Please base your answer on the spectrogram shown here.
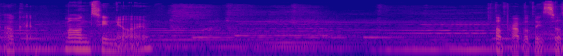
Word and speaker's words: Monsignor: French, Italian, GN, Portuguese, and H all represent the same NY sound. So English adapted pronunciation along the lines of Monsignor. Okay. Monsignor.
